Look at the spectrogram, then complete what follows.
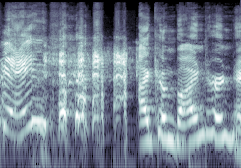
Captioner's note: laughter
